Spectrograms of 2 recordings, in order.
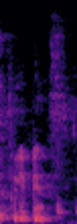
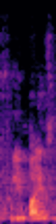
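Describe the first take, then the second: First: Said in the usual way. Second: फिलीपाइंस with "pines" as the last syllable; alternative pronunciation. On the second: Shown as a demonstration. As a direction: say फिलीपाइंस, ending like English "pines", not "peens". (फिलीपाइंस, आख़िर में "पींस" की जगह "पाइंस" का उच्चारण) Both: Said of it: "इसको कई लोग फिलीपाइंस भी कहते हैं".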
